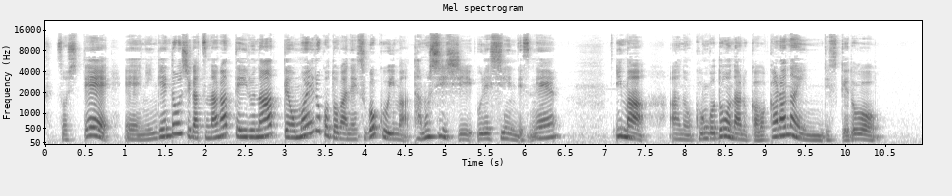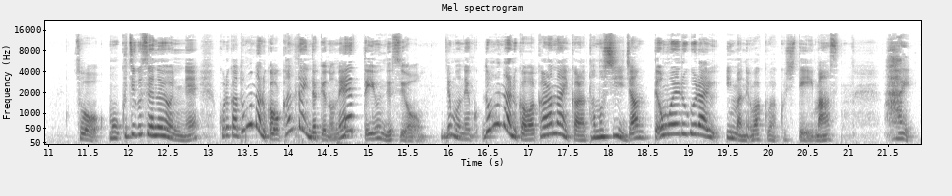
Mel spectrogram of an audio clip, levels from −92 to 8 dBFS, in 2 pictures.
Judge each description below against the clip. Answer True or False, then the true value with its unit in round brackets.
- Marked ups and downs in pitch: True (8.9 semitones)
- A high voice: True (230 Hz)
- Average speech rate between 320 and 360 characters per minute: False (385 characters per minute)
